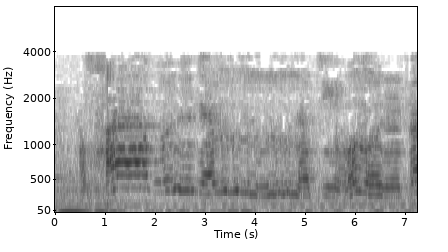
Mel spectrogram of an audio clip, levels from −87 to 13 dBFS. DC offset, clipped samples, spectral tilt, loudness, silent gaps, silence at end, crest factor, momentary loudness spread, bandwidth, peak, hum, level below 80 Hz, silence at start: under 0.1%; under 0.1%; -10.5 dB/octave; -23 LUFS; none; 0 s; 18 dB; 13 LU; 4 kHz; -4 dBFS; none; -54 dBFS; 0 s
